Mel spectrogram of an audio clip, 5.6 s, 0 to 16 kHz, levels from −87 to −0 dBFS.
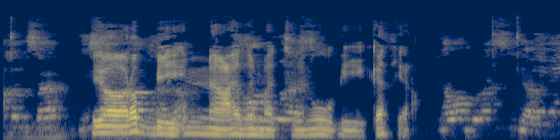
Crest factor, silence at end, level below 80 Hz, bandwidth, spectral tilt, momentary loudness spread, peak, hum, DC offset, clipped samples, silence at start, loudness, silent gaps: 20 dB; 0 s; -54 dBFS; 11 kHz; -5 dB/octave; 20 LU; -6 dBFS; none; under 0.1%; under 0.1%; 0.05 s; -25 LUFS; none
